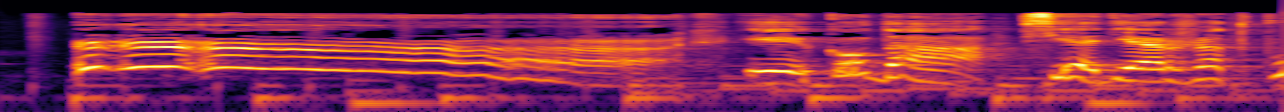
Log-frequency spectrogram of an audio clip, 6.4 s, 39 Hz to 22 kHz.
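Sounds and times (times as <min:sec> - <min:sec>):
speech: 0:00.4 - 0:01.1, 0:03.7 - 0:06.4
rooster crowing: 0:00.4 - 0:02.5.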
